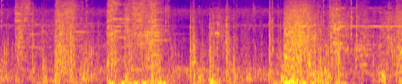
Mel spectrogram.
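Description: Wooden rungs creak and knock as someone climbs a ladder.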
